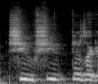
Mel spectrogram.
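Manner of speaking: ordinary delivery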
